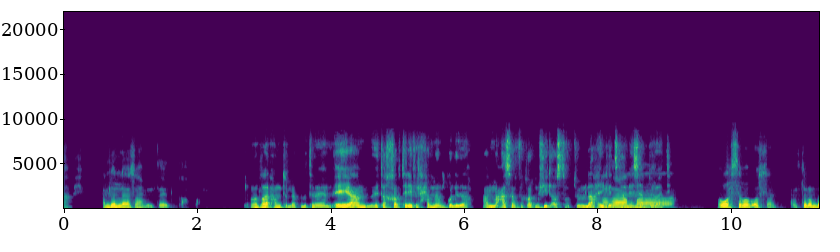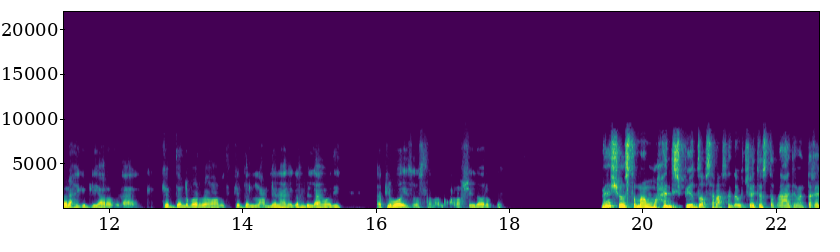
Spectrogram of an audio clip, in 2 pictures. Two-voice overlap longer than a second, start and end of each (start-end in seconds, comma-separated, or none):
none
